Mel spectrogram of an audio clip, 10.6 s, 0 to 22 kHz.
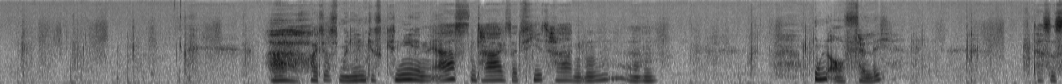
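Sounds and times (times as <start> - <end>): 
footsteps of a person walking slowly: 0.0 - 10.6
speech: 2.7 - 6.7, 8.2 - 9.0, 10.4 - 10.6.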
